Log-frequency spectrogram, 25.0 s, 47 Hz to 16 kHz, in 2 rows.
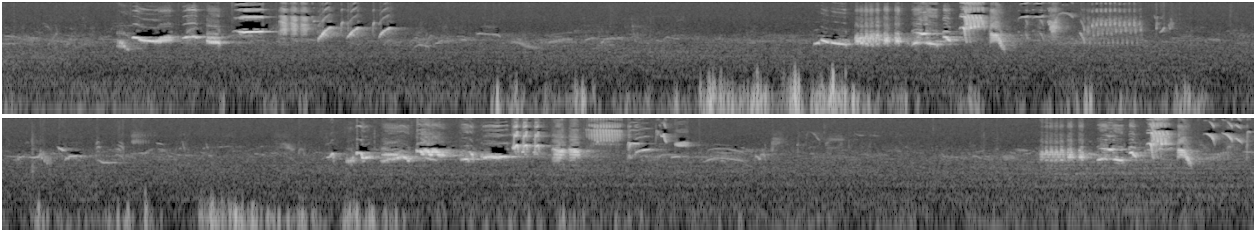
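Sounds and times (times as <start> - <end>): songbirds singing: 0.0 - 25.0.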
